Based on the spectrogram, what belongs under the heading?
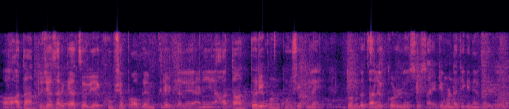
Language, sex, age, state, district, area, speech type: Goan Konkani, female, 18-30, Goa, Tiswadi, rural, spontaneous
